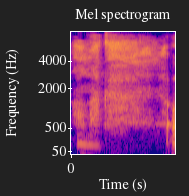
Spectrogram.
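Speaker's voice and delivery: breathless whispered gasp; hushed panic whisper; shocked gasp and whisper. Retold or imitated. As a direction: gasp in quiet horror. Panicked gasp at lost order.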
